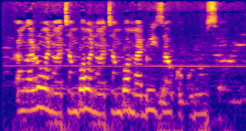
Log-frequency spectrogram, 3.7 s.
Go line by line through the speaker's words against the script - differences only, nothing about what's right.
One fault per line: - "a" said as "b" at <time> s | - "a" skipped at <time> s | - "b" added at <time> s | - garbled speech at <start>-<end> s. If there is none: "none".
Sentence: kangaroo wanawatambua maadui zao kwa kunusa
- "wanawatambua" added at 1.3 s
